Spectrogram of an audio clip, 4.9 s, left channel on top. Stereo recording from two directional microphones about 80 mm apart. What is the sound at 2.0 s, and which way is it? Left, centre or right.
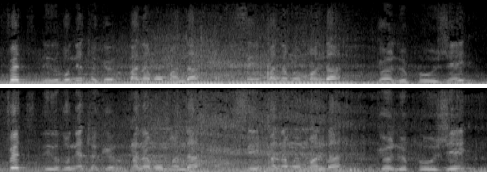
Speech, right.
